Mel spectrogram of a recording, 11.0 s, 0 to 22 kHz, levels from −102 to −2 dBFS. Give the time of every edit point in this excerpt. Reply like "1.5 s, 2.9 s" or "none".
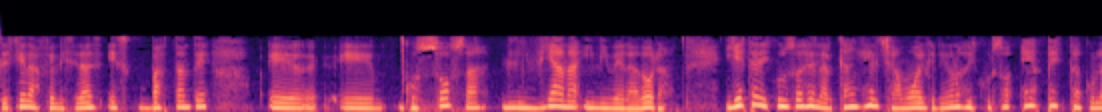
none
